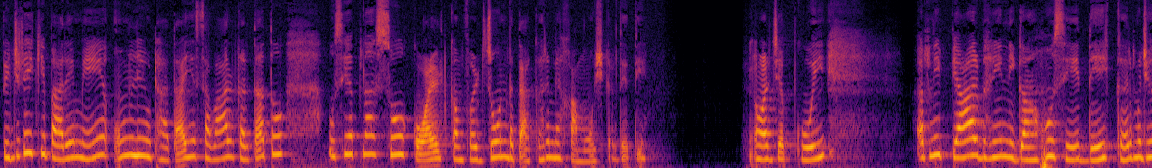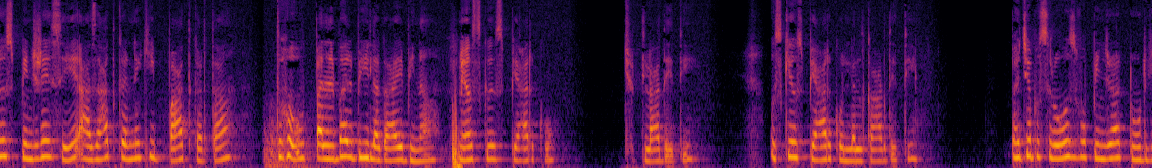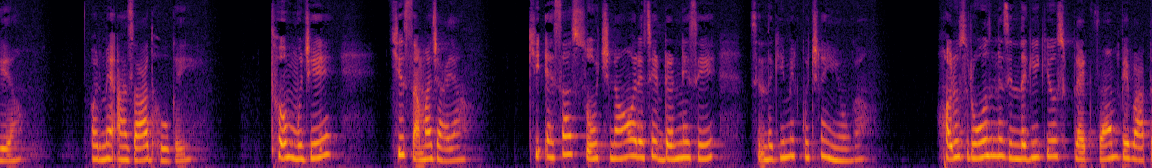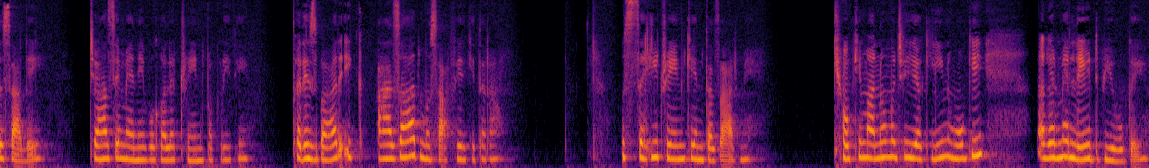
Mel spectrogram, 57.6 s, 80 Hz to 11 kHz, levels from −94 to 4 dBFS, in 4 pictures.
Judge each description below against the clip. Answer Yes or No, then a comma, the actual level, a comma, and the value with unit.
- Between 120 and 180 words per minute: Yes, average, 140 wpm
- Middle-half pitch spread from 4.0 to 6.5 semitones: No, average, 3.1 semitones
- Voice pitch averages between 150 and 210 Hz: No, very high, 270 Hz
